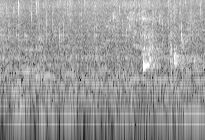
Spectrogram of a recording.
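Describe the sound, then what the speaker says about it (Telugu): Water is poured into a pot of rice for cooking, a steady close splashing rush that runs the whole time with a few small gurgles. "ఇప్పుడు మనం వాటర్ వేసుకోవాలి."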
